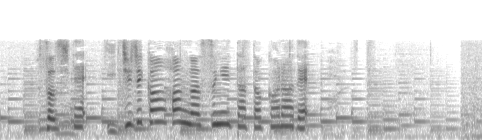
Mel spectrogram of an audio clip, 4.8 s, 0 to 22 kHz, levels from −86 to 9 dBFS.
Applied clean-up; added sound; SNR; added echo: none; none; none; none.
